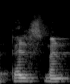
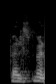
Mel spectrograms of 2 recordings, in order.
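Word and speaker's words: Peltzman: health center in a comprehensive review of the peltsman effect pelzman effect is pronounced as p-e-l-t z-m-a-n published in the acp journals on 2nd march 2021.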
